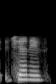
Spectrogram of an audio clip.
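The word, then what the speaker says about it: Ginnie: It's a little Jenny. It's G-I-N-N-I-E, Jenny from Virginia.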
